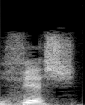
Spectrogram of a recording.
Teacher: 条脷要再吞前少少。要更加靠近上颚嗰、那个硬颚嘅位置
